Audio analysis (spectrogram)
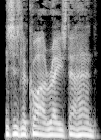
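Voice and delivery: usual speaking voice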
